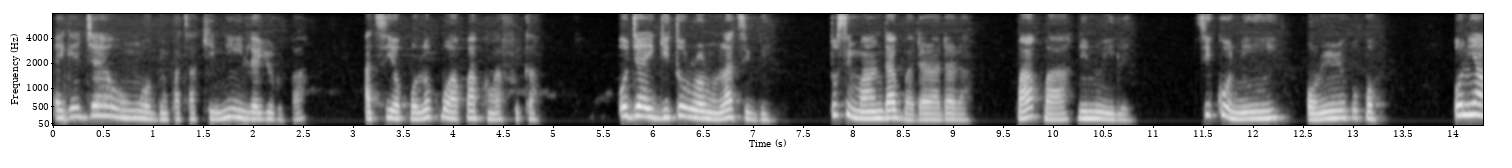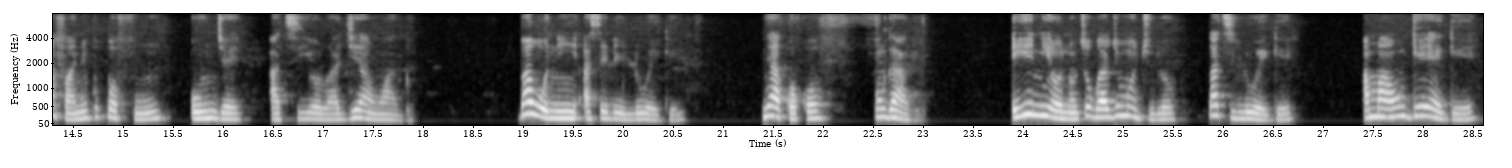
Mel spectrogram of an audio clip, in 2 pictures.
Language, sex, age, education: Yoruba, female, 15-29, tertiary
